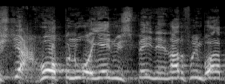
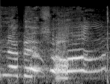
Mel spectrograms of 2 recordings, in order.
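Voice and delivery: high, slow drawn-out cry to heaven; horrified wail; 11 semitones higher, much slower than usual. Retold or imitated. Woman seeing herself waxed in mirror, horrified wail. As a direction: wail it high, stretching it in comic horror. Horror at mirror, calls on Jesus.

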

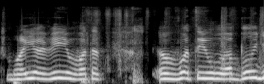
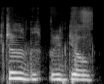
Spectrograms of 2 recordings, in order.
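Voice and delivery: normal talking voice

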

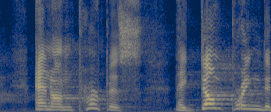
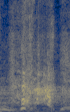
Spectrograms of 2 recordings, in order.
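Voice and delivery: breathy delighted laugh; happy airy laugh; eaglet's laugh; 2 semitones lower than usual. Acted. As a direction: laugh with joy at flying. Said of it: "he starts laughing".

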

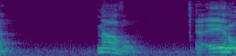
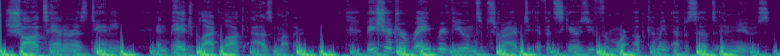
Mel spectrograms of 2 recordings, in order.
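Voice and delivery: loud, steady podcast outro; announcer reading the show credits, loud and clear; 11 dB louder than usual. Acted. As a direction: read the end credits to listeners.

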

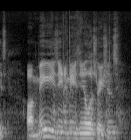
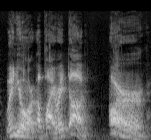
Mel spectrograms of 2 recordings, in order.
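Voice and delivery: slow, hammed-up pirate chant; pirate refrain; 3 semitones higher, 3 dB louder, slower than usual.

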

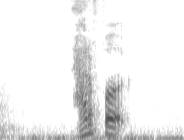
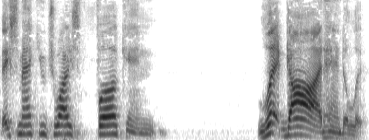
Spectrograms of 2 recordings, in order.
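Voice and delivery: fiery preaching; 4 semitones higher, 8 dB louder than usual. Acted. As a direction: preach it to the crowd, full force. Preaching at full force.

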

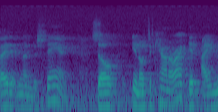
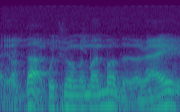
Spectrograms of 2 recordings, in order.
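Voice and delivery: lightly voiced street tough brother; tough-guy impression of Rocky; 8 dB louder than usual. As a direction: ask the doctor like a tough guy from the block. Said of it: "it was a good impression".

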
